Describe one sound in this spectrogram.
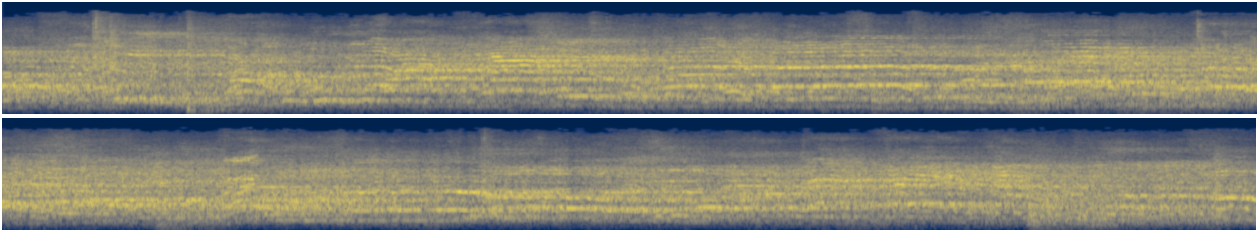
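A body thuds onto a wrestling ring's mat.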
